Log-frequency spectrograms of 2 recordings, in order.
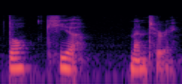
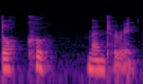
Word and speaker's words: documentary: instead like doku or documentary. We need to get the y in there. Documentary. So that's the first tip. There's no written y, but it needs to be there.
